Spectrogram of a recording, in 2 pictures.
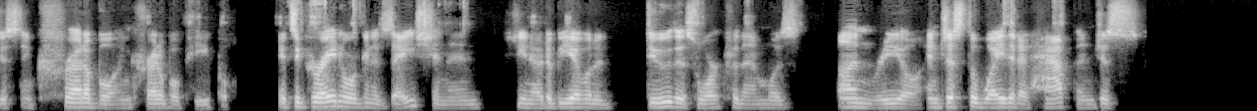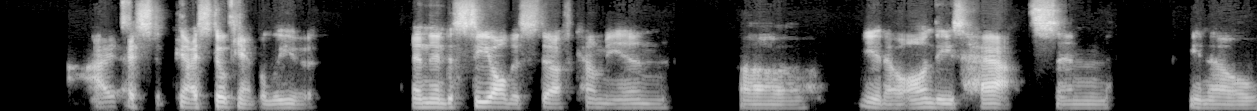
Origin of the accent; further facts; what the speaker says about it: Newnan, Georgia, United States; I was thrilled because I grew up in Noonan. You know, so it's where I'm originally from.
